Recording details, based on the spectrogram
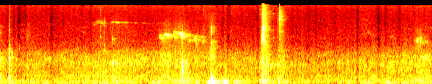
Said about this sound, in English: As lovely as it is sat here in the yellow sleeping bag in the greenhouse, listening to the bird song.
